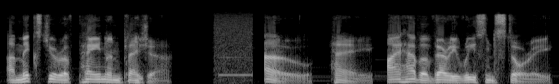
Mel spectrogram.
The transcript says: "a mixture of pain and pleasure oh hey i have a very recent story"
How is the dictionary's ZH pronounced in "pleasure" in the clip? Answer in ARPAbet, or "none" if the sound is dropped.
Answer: ZH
